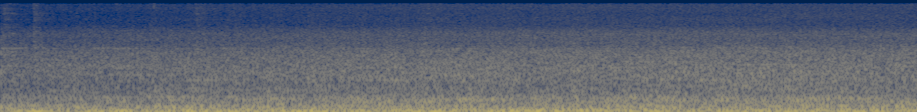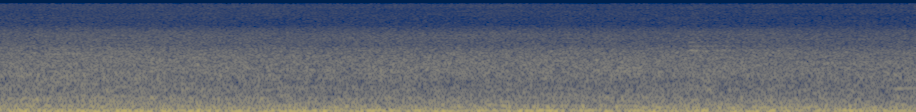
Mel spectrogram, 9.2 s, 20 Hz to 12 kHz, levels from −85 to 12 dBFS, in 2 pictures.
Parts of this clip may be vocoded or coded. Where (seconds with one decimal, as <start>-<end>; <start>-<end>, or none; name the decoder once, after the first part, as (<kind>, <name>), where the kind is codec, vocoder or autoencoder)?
none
